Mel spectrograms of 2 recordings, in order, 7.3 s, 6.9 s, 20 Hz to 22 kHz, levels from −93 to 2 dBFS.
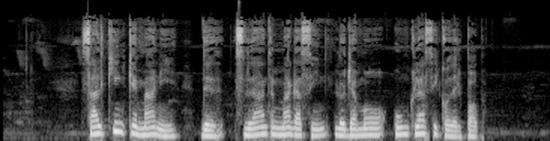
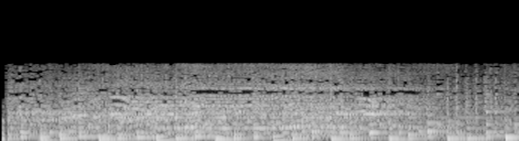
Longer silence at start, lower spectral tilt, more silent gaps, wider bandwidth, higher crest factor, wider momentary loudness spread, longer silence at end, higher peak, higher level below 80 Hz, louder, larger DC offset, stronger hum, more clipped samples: first, 1.1 s vs 0 s; second, -5 dB/octave vs -12.5 dB/octave; neither; first, 16 kHz vs 4.2 kHz; about the same, 18 dB vs 14 dB; first, 8 LU vs 5 LU; first, 0.9 s vs 0 s; about the same, 0 dBFS vs -2 dBFS; second, -48 dBFS vs -24 dBFS; about the same, -16 LUFS vs -18 LUFS; neither; neither; neither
